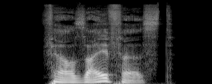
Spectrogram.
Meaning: second-person singular subjunctive I of verseifen
- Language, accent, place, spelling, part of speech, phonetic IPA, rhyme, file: German, Germany, Berlin, verseifest, verb, [fɛɐ̯ˈzaɪ̯fəst], -aɪ̯fəst, De-verseifest.ogg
